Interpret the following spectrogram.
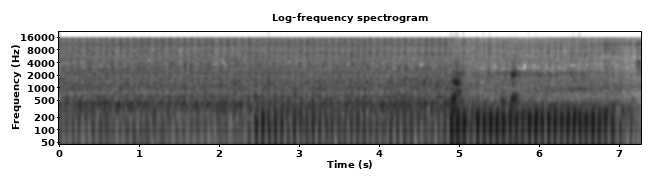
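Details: Customer's Indonesian Honda Win single-cylinder motorcycle after engine rebuild and test ride, clutch rebuilt, idling with a couple of throttle blips: steady even putter, no clutch rattle; smooth, no clutch whine, normal idle.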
